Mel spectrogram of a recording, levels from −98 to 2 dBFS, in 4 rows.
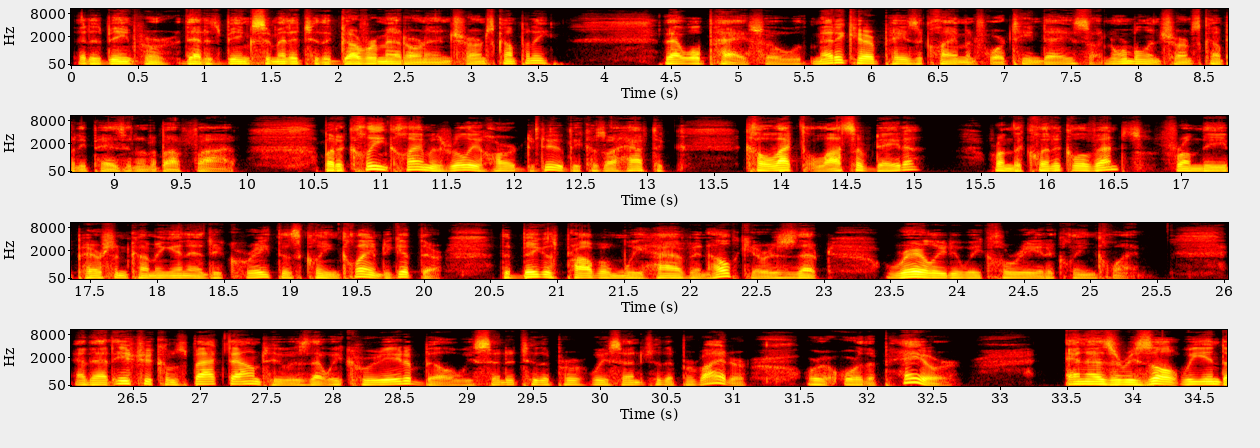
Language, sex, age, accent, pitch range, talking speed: English, male, 50-69, American, 100-125 Hz, 205 wpm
